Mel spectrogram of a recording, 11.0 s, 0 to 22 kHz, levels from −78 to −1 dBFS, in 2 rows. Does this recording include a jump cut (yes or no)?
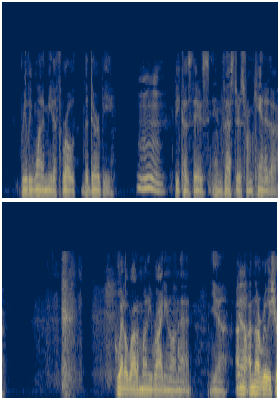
yes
